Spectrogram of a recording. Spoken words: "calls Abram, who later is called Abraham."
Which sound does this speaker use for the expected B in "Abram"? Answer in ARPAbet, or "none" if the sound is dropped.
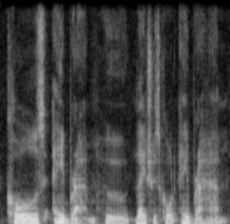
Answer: B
